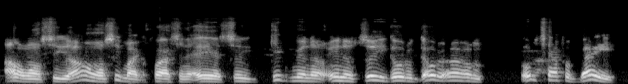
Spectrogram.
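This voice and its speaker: A man in his fifties joins a casual sports talk, his voice sitting a little higher than most. He speaks in a halting way, pausing often on fillers. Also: darkish tone, highs cut off, soft background music. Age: 50s.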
